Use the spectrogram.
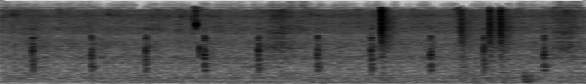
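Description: Reamer turned by hand in a brass plate of an American clock movement during rebushing: faint, close series of small clicks and ticks in an irregular rhythm over a quiet background.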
